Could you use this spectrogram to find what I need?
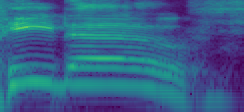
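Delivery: put-on shrill, very high, drawn-out kid's yell. Retelling a kid at a playground yelling at a passerby: imitating a kid yelling. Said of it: "just yells".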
